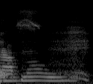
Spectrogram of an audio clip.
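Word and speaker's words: Ramón: You gotta put an emphasis. Ramon Rodriguez. – Ramon.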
